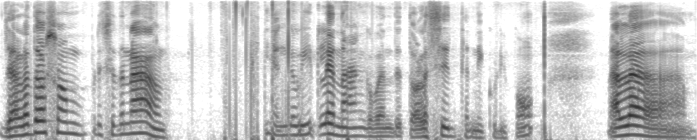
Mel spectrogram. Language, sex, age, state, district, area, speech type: Tamil, female, 60+, Tamil Nadu, Erode, rural, spontaneous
